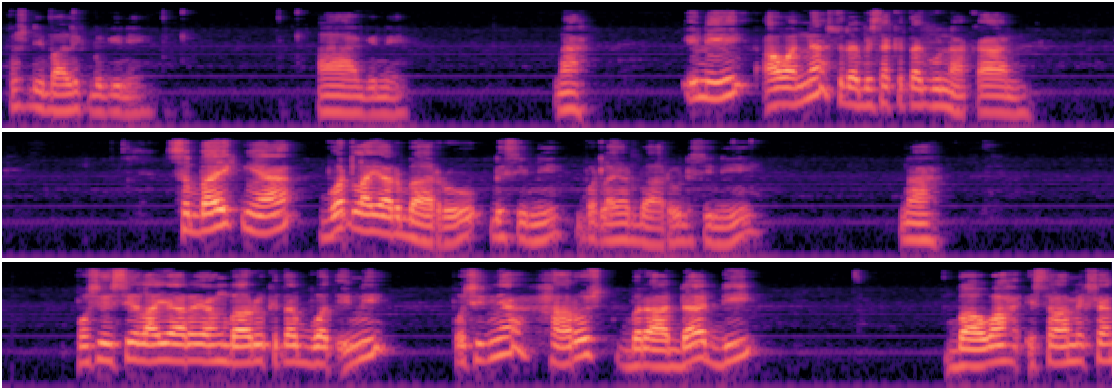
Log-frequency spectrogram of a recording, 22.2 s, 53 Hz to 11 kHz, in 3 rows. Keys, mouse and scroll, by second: 10.7-11.2 drag.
